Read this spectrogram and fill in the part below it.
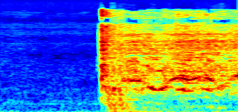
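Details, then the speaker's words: Volvo carbureted race engine started wide open, bursts into life and runs uneven, breaking up and really flooded; float level being checked, smaller jets suspected needed: flooded engine hard start. "Breaking up a little bit. Runs good. Yeah, baby. That's really flooded, Jordan."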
